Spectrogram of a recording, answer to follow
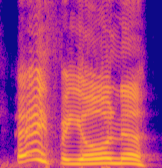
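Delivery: half-hearted ogre voice calling out a name; lightly voiced Shrek. Auditioning for Shrek to her cohost, a loose hint of ogre. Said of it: "here's my audition for Shrek".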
